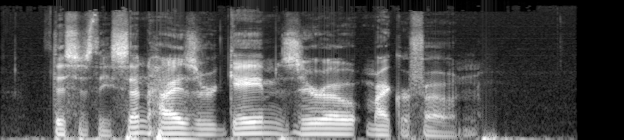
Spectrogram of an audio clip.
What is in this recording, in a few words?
Microphone Test Samples; Sennheiser Game Zero; XPG Precog Gaming Headset Review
